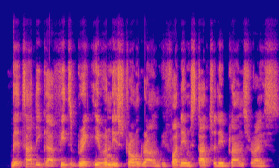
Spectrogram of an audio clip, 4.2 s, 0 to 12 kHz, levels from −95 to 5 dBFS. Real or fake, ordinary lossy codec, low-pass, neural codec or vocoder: fake; none; 10.8 kHz; vocoder, 44.1 kHz, 128 mel bands every 512 samples, BigVGAN v2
